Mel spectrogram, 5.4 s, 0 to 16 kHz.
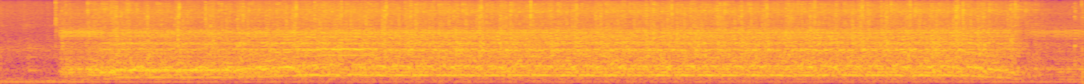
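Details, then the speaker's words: Japanese-market 110V Singer 7430 sewing machine, repaired after being run on 220V burnt its capacitors, fuse and coil; steady, even motor hum with smooth stitching, and reverse and zigzag work normally. "예 후진 버튼 정상 작동되고 있고 요게 이제 지그잭 패턴이 되겠습니다 지그잭 바느질 되고 있고요"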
